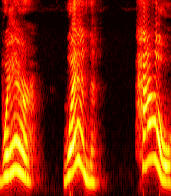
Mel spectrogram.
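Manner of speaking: high, stunned, incredulous outburst. Bess tells Nancy that Nelda has disappeared; Nancy answers, exclaiming in disbelief. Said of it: "Nancy exclaimed in disbelief".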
